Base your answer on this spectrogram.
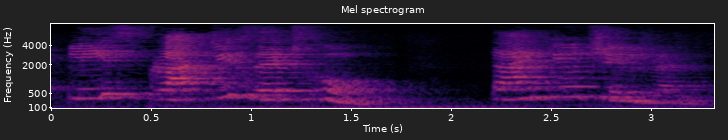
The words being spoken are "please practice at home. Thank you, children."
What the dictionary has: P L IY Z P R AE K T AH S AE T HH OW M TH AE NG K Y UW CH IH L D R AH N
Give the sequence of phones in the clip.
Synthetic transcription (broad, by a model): P L IY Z P R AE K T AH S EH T HH OW M T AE NG K Y UW CH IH L D R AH N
